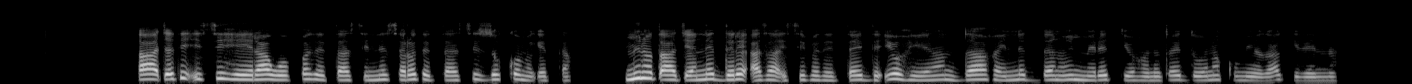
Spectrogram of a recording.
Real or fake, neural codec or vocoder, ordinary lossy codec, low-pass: real; none; Opus, 64 kbps; 7.2 kHz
